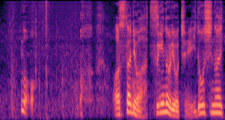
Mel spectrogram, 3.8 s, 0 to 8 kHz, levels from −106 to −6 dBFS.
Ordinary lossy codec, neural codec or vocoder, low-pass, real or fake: none; codec, 16 kHz, 16 kbps, FunCodec, trained on Chinese and English, 50 frames a second; none; fake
